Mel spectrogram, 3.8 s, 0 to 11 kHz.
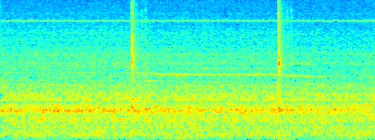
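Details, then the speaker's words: Fans of an HP Pavilion Media Center PC slowed down, run between 85% and 100% speed: smooth, even airy whir with a faint steady tone, no rattle or bearing growl, quiet at lower speed; normal fan operation at reduced speed. "listen to this other one wow really quiet now let's bump it up to 100% and let's drop it back down to 85 cuz that's as low as I'm going to go get it to"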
